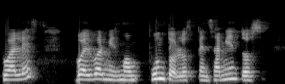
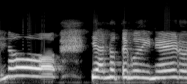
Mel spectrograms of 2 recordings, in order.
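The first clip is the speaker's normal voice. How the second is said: mock complaint; 6 semitones higher than usual. Voicing people who can't stand their situation, mock high protest. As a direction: imitate someone wailing over their troubles.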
